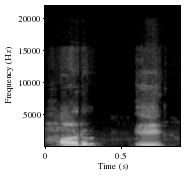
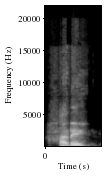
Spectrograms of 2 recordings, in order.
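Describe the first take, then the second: First: The two words are said separately. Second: The two words run together as one. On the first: "उसने ऐसे नहीं गाया इसको कि हर एक" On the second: "हर एक कर दिया है उसे। ... एक ही मात्रा जाके रे पे चढ़ गई।"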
